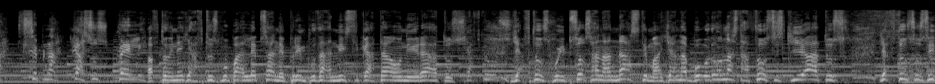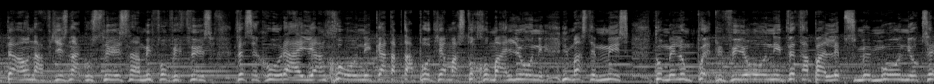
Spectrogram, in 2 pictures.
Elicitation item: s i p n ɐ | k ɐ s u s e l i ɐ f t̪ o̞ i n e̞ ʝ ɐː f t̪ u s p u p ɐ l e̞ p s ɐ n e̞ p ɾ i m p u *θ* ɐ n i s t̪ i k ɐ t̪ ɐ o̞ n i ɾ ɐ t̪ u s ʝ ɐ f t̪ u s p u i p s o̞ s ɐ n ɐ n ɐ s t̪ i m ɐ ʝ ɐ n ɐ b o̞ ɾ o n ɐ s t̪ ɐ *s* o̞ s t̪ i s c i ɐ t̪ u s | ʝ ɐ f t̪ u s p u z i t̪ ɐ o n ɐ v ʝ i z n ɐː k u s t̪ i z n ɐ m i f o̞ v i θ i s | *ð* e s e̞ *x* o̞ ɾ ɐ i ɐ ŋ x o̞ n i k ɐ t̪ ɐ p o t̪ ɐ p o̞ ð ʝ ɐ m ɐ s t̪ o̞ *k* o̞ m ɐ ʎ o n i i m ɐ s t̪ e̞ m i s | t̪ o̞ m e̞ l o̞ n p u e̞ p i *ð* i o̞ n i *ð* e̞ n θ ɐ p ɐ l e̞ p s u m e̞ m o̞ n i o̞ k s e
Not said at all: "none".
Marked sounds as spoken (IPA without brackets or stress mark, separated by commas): ð, θ, ð, x, x, v, ð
